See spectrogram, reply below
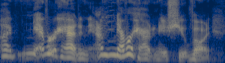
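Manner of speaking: play-acted smug, condescending, talking-down sing-song. Mocking people who lecture others about voting: imitating a smug, condescending tone. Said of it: "smugly and condescendingly say".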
